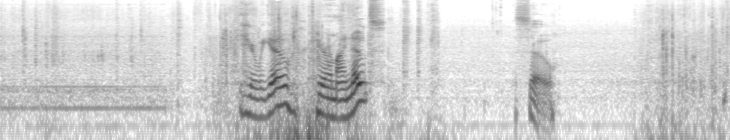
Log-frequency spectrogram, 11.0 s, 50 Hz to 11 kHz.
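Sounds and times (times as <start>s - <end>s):
printer under a desk printing notes: 0.0s - 2.6s
speech: 3.6s - 5.8s, 7.9s - 8.4s.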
